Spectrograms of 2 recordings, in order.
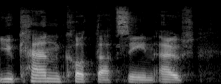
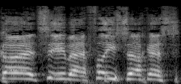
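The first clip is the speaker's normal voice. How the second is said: put-on Scottish brogue, higher and louder; 12 semitones higher, 4 dB louder than usual. Imitating a struggling showman calling out to passersby: Hammond in a Scottish brogue. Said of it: "with a Scottish brogue".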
